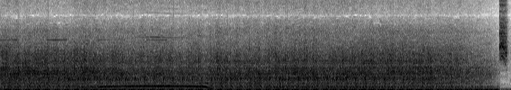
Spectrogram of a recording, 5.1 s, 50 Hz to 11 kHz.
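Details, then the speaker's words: Mercedes CLS63 AMG M157 engine, cold start: loud idle with short rising whine, then ragged uneven stumbling beat; misfire began after switching from E85 tune back to 91 tune, spark plugs and coils to be replaced. "basically the cls has been down ever since i switched it off the e85 tune and put it back on the 91 tune i started getting a misfire"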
